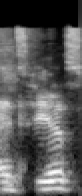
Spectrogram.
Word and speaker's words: Sightseers: Wie Ja, spricht man das aus? Sightseers, ja genau.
